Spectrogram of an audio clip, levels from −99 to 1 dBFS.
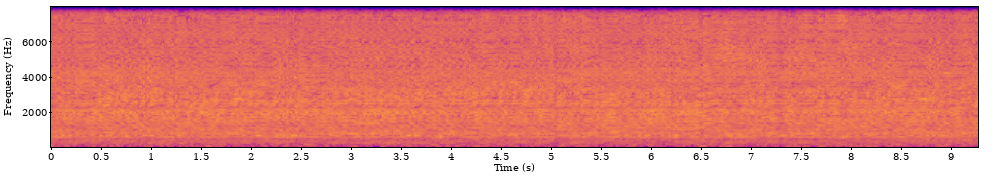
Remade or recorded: remade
